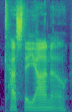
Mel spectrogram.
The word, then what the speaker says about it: Castellano: voice actress for Benny, pronounces his last name Castellano as a Spanish speaker would, whereas the voice actor for Gia says it as an Italian speaker would.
